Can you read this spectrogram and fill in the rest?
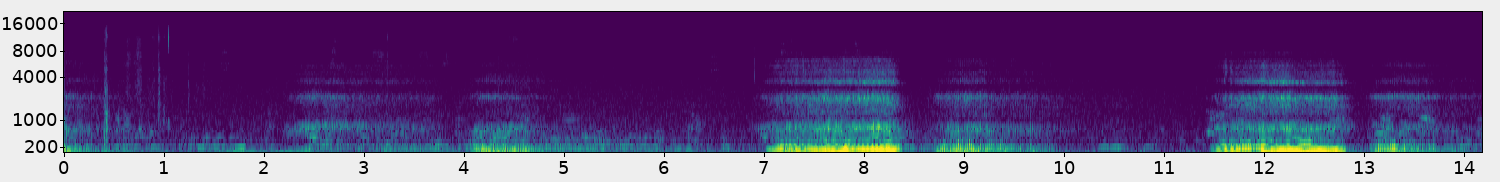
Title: snoring away 🤣🤣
